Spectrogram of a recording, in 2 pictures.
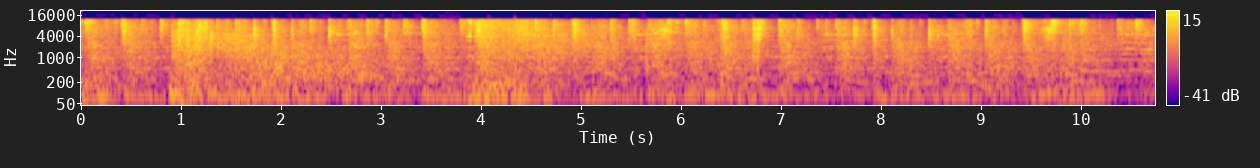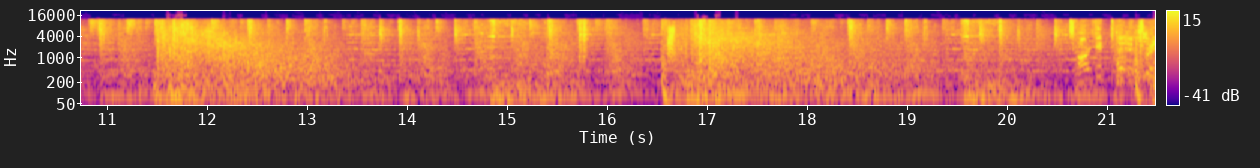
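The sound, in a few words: naval artillery fire and shell hits, video game World of Warships Blitz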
